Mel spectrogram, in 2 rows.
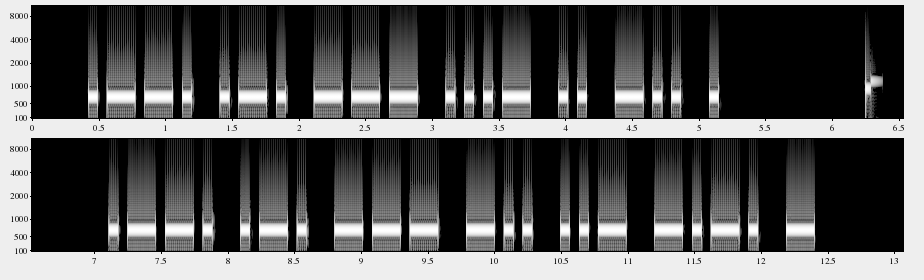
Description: Morse code, heard as a keyed tone, about 17 wpm, 700 Hz. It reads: PROVIDE PRODUCT
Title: Sentences from Top 1000 Words - Review Part 2 - New Word Drill - 17wpm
